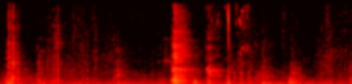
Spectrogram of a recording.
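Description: Faint, scattered rustles and light knocks of people moving in a quiet lecture room, the loudest about two seconds in, with a sharp click just after it.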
